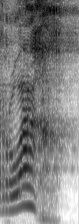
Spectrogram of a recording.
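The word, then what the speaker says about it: רוח: Aquí se usa otra palabra hebrea, que se escribe ruach, con R de Raúl, A-C-H. Se pronuncia ruach.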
